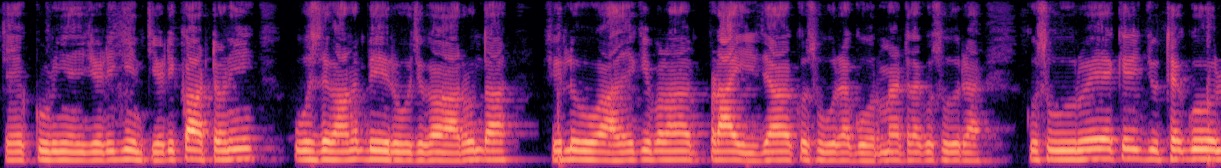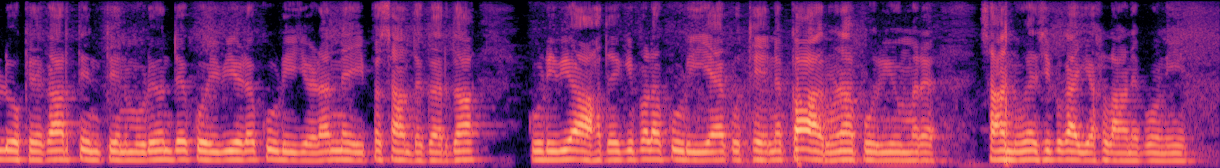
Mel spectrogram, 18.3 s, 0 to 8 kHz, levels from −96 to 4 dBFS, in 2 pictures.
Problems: none marked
